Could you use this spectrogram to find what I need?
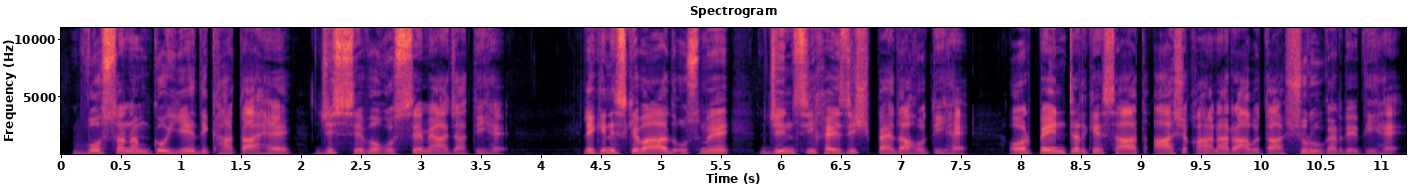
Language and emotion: Urdu, neutral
